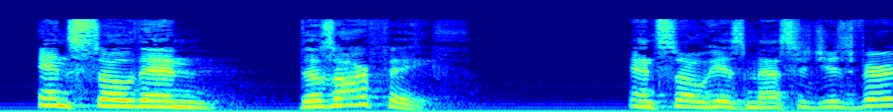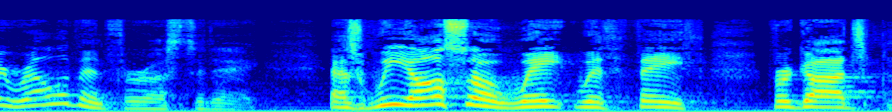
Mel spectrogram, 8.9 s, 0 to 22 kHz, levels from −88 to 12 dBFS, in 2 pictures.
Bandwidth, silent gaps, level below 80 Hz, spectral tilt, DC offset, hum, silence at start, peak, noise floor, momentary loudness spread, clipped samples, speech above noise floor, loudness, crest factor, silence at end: 11 kHz; none; -60 dBFS; -4 dB/octave; 0.5%; none; 0.2 s; -8 dBFS; -61 dBFS; 15 LU; under 0.1%; 34 dB; -26 LUFS; 18 dB; 0.1 s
